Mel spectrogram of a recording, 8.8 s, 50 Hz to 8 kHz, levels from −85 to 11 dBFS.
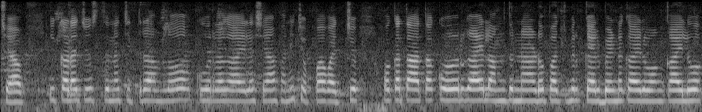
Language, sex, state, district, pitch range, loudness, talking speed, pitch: Telugu, female, Andhra Pradesh, Sri Satya Sai, 255-275 Hz, -16 LUFS, 95 wpm, 265 Hz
